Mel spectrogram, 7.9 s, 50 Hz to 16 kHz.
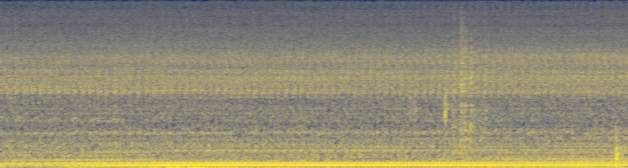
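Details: Daihatsu Gran Max 1.3 after engine overhaul for lost compression (cylinders 2 and 3 at zero, hard starting): engine catches and settles into a steady, even idle with smooth low hum, no knocks or misses. Normal idle.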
